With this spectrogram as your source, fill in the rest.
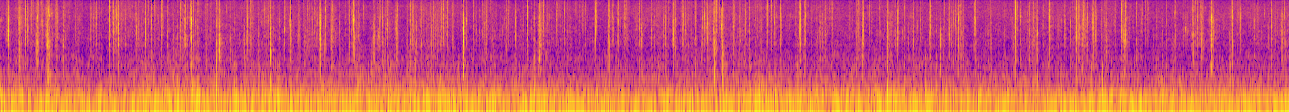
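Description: Flames roar with a low, steady rumble.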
